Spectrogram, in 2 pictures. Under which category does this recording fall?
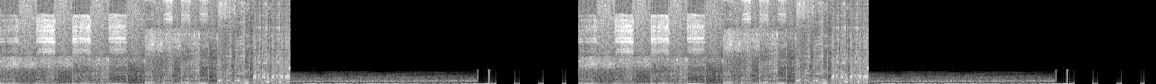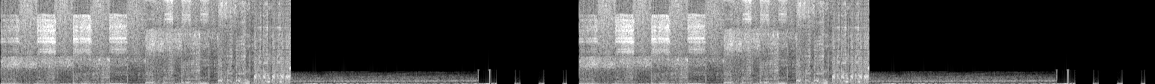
Instrument samples > Percussion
